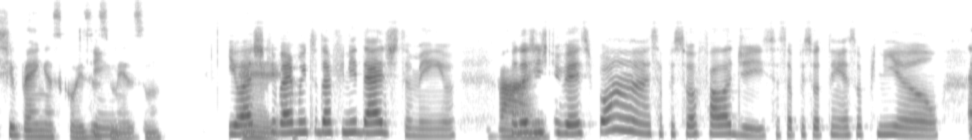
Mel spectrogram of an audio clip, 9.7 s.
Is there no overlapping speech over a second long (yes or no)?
yes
